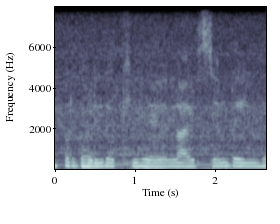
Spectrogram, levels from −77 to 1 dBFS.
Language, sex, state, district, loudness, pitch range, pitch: Hindi, female, Haryana, Rohtak, -15 LUFS, 160-170 Hz, 165 Hz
